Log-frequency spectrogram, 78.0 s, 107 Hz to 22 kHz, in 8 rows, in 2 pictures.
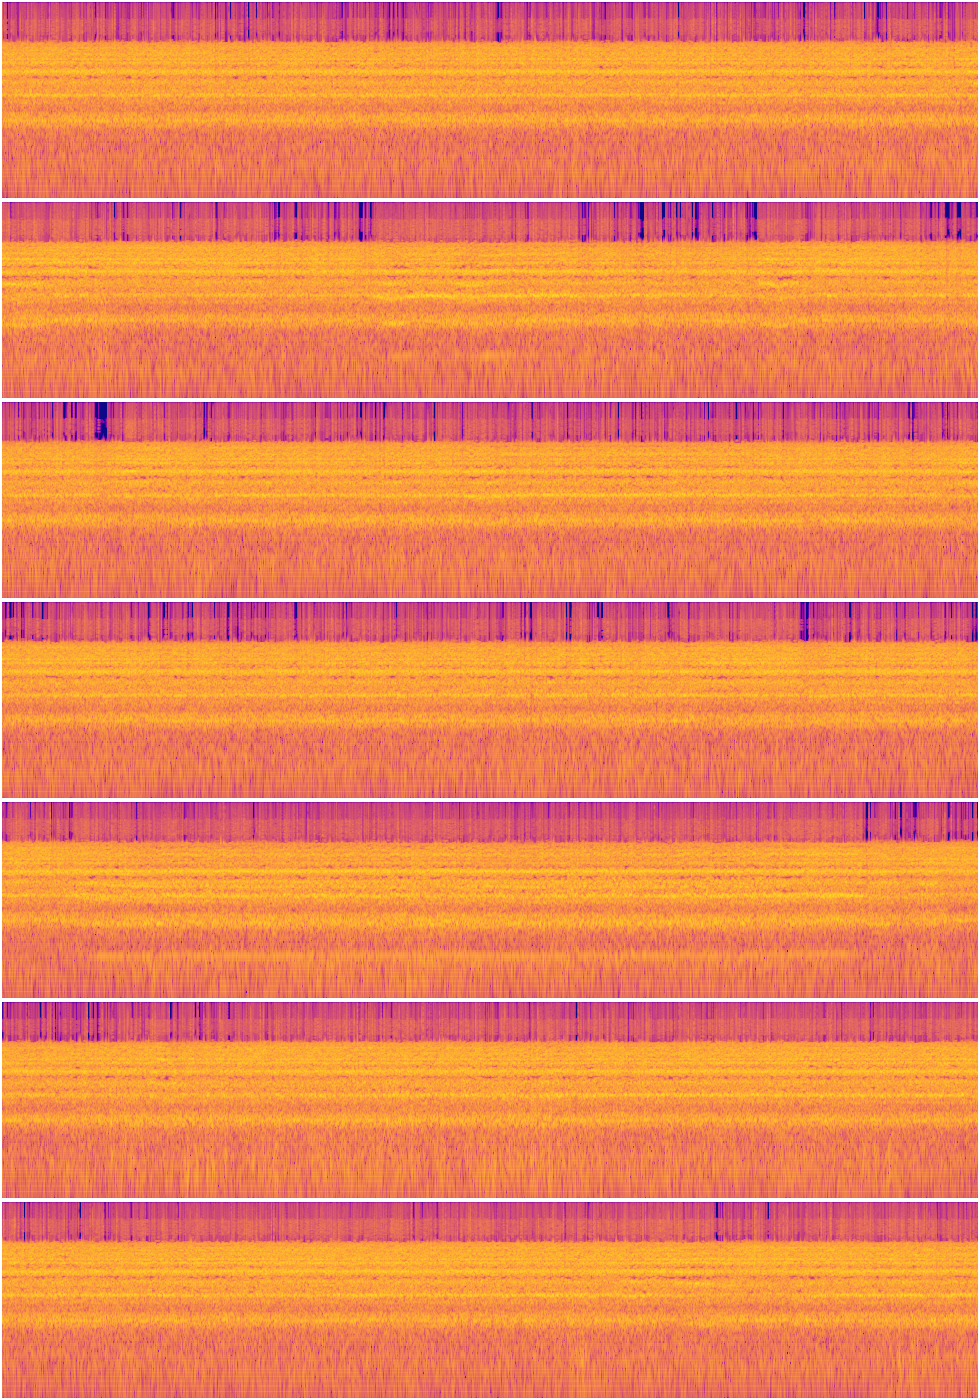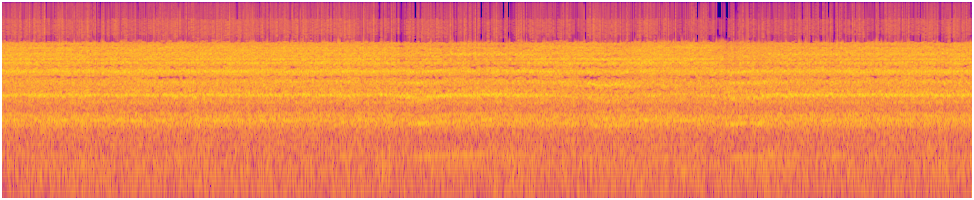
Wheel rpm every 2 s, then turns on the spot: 230, 230, 230, 230, 230, 230, 230, 220, 230, 230, 230, 230, 230, 230, 230, 230, 230, 230, 230, 230, 210, 210, 210, 220, 230, 230, 230, 230, 230, 230, 230, 240, 230, 230, 230, 230, 230, 220, 230.
none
